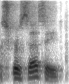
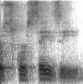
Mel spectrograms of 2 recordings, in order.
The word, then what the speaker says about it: Scorsese: like woody allen and uh this is martin scorsese or scorsese depending on how you wish to pronounce it but it's new york new york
